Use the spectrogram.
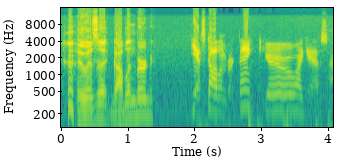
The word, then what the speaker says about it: Goblinberg: Yes, Goblinberg.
